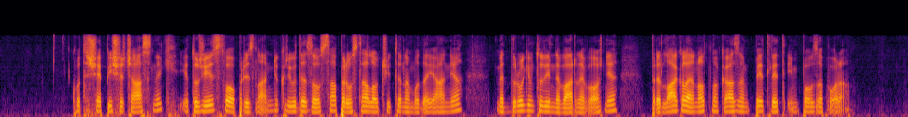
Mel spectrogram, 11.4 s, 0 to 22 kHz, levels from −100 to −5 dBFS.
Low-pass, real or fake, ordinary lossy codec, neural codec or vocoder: 7.2 kHz; fake; none; codec, 16 kHz, 4.8 kbps, FACodec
